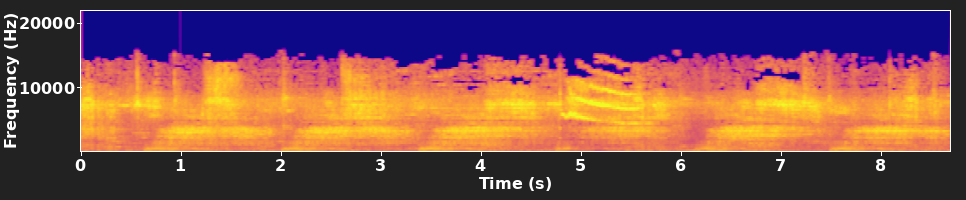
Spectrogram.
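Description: Panda Magic Dragon Link slot machine playing its bonus-collect sound effects: a chord-like chime repeats about every second and a quarter as each bonus value is tallied into the win meter. A whistling swoosh sounds about five seconds in.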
